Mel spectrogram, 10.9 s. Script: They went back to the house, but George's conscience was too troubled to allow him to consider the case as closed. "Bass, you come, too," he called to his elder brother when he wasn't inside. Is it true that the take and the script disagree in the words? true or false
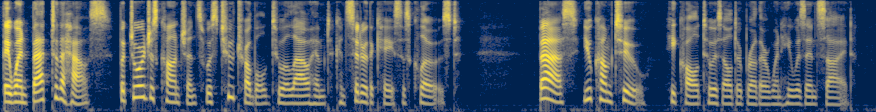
true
